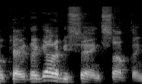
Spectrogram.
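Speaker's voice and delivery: normal talking voice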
